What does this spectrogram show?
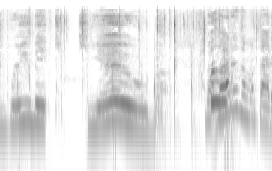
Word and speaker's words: Rubik's: One of them Ruby cubes?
